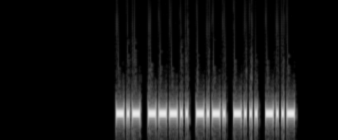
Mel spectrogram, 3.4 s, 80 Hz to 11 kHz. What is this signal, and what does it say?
Morse code, heard as a keyed tone, about 46 wpm, 700 Hz. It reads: K8CBX
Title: USA Call Signs - 5 Characters - 6x Character Spacing - 45wpm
